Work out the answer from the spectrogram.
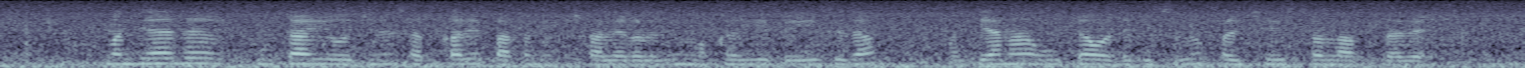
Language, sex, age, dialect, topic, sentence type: Kannada, female, 18-24, Mysore Kannada, agriculture, statement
